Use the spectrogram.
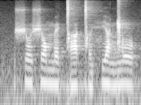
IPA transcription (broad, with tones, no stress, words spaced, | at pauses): ʃo˦˨ ʃɔ˦˨mɛ˧˩˧ɡ͡ǀa˧˩˧ɡ͡ǀə˧˩˧ fʲa˦˨ŋ͡ǁo˦˨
